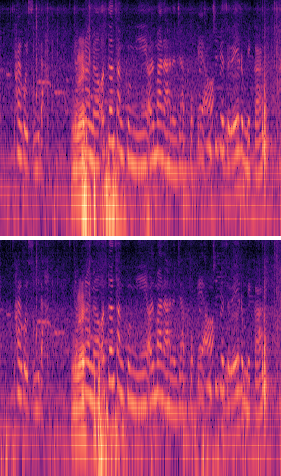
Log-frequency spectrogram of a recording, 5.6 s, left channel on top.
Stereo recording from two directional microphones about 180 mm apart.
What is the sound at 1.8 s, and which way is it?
A woman's voice, 25° left (ahead or behind).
